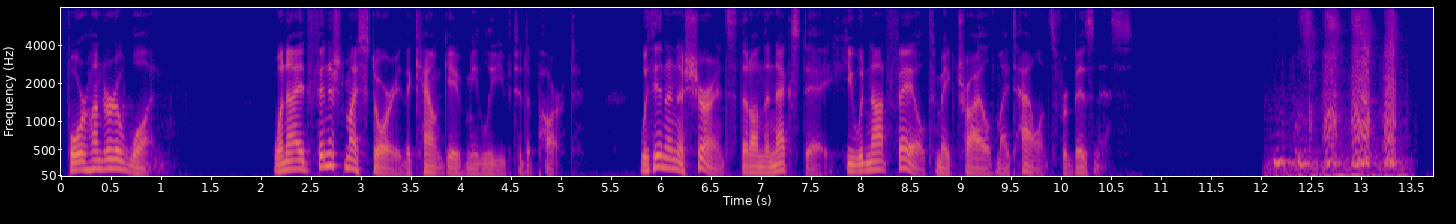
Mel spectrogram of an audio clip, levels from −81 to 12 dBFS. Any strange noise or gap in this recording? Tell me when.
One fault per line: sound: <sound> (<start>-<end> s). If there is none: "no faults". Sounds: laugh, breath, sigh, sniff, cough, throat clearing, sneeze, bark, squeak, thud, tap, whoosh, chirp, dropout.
sound: squeak (12.0-13.6 s)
